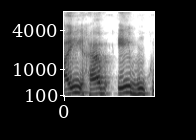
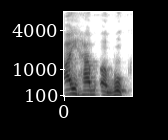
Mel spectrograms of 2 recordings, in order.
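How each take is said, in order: First: "a" said as the letter name, ay; article as "ay". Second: "a" said as a short, unstressed "uh"; article as schwa. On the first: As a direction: say "a" like "ay" in I have a book. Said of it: "অ উচ্চারণটা করার". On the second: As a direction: say "a" like "uh" in I have a book. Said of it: "চেষ্টা করো অ উচ্চারণটা করার". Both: Shown as a demonstration.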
